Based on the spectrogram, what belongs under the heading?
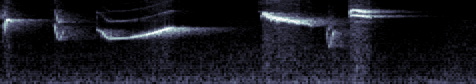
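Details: Singing yellow-fronted canary giving a few drawn-out whistles. One clear note swoops upward, others slide sharply down, and loud pure tones are separated by short quiet gaps.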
